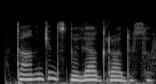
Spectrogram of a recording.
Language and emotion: Russian, neutral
